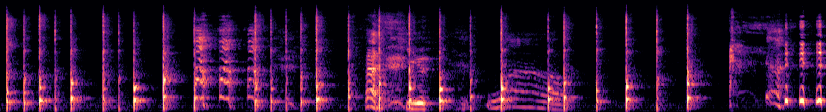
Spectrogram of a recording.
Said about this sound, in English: So when you cup your hands over your mouth and you clap them, it makes, like, you know, you would kind of clap them like this. Kind of how they're cupped. But you would do it over your mouth, and then you get this sound.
